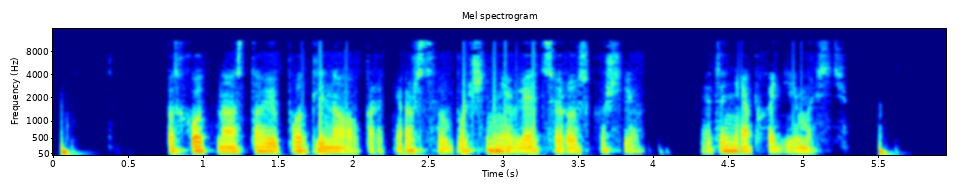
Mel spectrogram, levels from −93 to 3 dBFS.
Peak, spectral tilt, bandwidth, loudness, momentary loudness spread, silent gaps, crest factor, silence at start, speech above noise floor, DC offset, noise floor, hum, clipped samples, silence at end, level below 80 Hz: -8 dBFS; -7 dB/octave; 11.5 kHz; -28 LUFS; 14 LU; none; 20 dB; 0.05 s; 49 dB; under 0.1%; -76 dBFS; none; under 0.1%; 0.4 s; -48 dBFS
